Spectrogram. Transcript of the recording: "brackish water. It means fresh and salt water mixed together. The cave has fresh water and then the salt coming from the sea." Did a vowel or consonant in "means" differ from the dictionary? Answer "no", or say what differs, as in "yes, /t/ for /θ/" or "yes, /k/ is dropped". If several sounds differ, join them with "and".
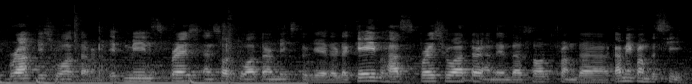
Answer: yes, /s/ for /z/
